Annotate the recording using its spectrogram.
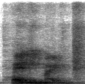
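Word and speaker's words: Phthalimide: compound को देखें तो ये कंपाउंड बोला जाता है थैली माइड स्पेलिंग ध्यान दीजिएगा पीएच से शुरू होता है थैली माइड एंड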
